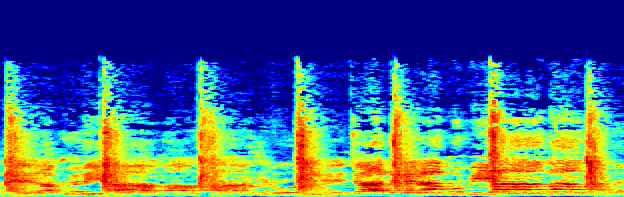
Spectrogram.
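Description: A large group of men chanting a noha (Shia mourning lament) in unison, punctuated by sharp, rhythmic slaps of hands on bare chests (matam) about once a second.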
